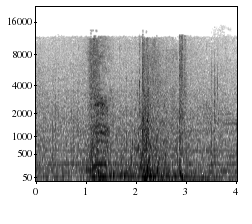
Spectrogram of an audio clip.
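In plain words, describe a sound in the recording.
A fiery explosion bursts with a loud roar.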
